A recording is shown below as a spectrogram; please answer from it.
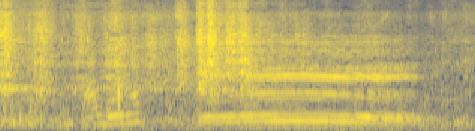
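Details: Madura cattle during karapan sapi racing practice at Asemanis, Pamekasan, before the Gagak Rimang anniversary. A short grunt is followed by a long, steady, harmonic moo of about one and a half seconds over background crowd noise.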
